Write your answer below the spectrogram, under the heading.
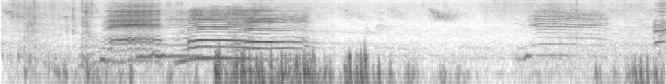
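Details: Farm sheep bleating while eating: two long, wavering, nasal bleats with a shaky vibrato, the first lasting about two seconds, then a quieter pause with soft chewing and rustling before a shorter final bleat.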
